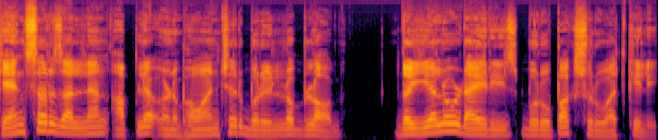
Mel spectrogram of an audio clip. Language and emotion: Goan Konkani, neutral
